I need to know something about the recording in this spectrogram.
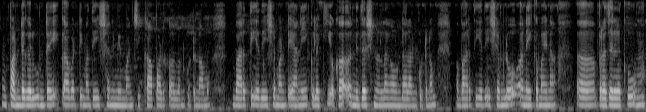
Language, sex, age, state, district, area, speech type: Telugu, female, 30-45, Telangana, Ranga Reddy, rural, spontaneous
